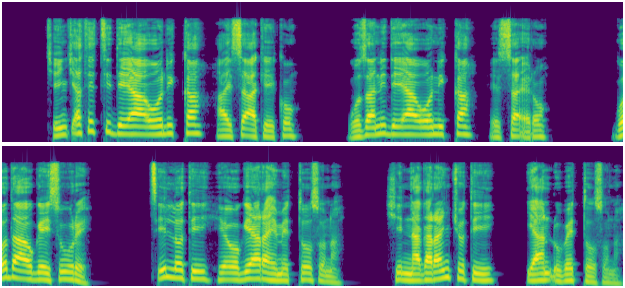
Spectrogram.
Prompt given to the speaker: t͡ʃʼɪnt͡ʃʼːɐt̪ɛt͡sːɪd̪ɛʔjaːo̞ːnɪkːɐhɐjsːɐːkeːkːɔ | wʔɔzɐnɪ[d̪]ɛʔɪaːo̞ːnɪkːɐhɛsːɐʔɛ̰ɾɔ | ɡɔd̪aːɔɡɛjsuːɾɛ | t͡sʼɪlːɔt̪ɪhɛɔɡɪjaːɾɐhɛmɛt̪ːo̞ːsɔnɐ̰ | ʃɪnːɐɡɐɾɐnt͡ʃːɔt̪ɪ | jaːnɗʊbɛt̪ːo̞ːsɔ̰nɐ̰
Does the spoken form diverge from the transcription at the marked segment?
no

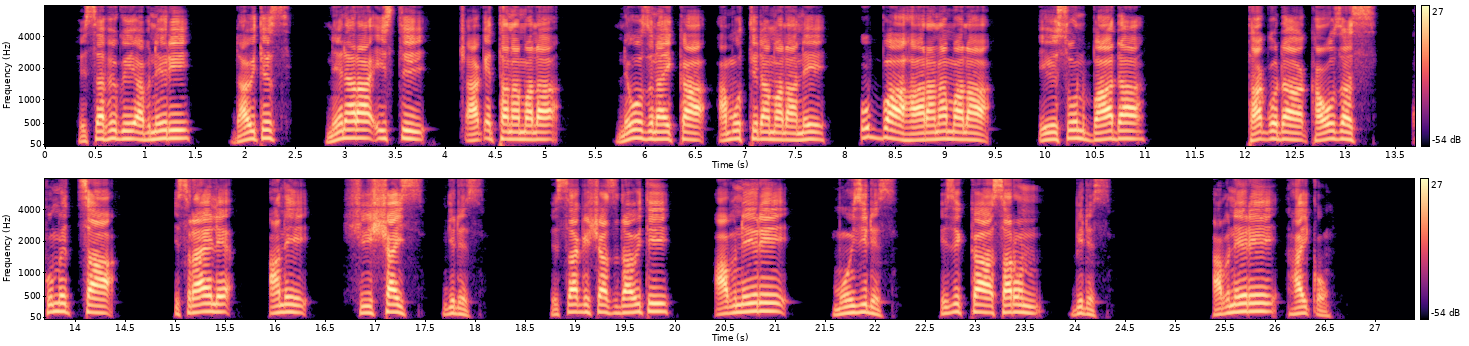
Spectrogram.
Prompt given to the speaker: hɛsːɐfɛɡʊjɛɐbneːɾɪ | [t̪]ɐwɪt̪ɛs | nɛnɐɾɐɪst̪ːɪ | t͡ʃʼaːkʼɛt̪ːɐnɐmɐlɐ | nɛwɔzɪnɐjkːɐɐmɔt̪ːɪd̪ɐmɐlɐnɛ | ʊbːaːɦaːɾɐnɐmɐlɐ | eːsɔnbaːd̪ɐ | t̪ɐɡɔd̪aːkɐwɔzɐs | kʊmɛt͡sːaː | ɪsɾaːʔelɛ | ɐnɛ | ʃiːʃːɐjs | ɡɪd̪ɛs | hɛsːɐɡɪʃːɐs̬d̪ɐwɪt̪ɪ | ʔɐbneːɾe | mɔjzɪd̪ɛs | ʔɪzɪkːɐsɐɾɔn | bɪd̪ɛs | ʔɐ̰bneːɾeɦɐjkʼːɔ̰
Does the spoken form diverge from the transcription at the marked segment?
yes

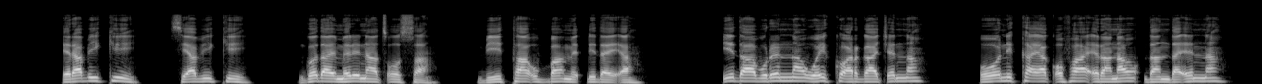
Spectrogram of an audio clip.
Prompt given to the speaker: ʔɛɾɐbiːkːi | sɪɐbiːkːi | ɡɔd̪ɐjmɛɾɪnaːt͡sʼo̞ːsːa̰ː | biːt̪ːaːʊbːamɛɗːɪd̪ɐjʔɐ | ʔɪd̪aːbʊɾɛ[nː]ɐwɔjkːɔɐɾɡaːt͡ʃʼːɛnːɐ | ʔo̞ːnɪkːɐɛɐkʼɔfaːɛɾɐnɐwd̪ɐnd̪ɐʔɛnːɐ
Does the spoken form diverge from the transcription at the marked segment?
no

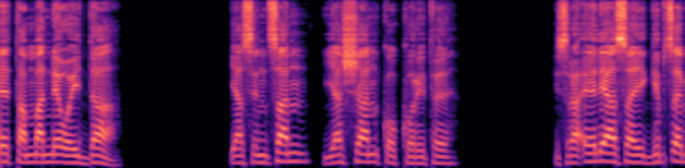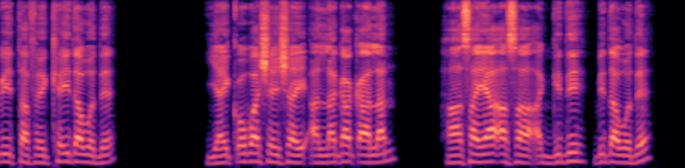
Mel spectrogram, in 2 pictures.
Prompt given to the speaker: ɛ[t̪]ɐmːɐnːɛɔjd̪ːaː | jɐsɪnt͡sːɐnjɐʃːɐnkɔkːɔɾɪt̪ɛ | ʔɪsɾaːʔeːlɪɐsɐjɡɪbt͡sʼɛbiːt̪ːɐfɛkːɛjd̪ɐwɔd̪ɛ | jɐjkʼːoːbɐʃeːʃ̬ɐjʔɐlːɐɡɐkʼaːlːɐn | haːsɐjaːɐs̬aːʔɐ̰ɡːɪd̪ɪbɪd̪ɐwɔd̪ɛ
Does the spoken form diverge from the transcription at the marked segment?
no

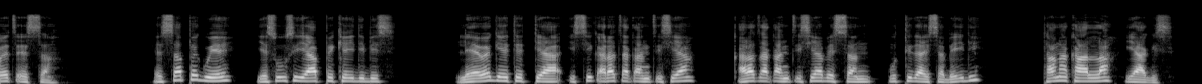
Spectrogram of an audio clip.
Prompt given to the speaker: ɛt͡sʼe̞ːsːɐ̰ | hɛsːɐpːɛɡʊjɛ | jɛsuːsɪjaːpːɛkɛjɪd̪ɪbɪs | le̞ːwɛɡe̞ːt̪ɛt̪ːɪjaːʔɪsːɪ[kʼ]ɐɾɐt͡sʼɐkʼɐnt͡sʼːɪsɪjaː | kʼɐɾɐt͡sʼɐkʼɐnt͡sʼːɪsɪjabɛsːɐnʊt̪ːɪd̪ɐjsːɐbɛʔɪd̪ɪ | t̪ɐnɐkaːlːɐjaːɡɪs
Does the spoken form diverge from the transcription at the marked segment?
no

